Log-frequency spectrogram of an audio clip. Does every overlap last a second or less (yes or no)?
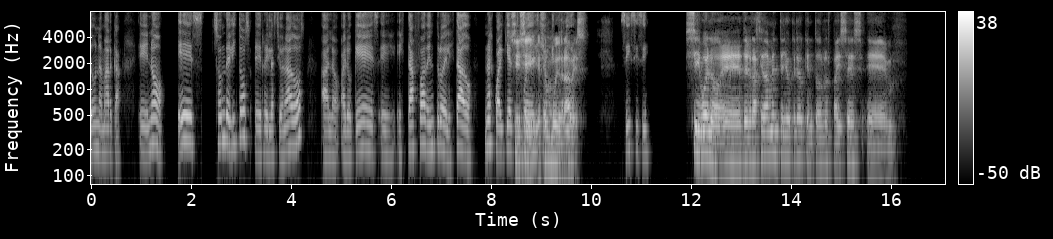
no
